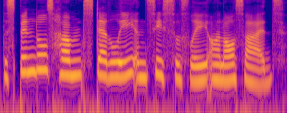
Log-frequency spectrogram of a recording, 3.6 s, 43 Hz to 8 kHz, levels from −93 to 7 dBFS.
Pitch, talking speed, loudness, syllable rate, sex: 225 Hz, 150 wpm, -17 LUFS, 4.8 syllables/s, female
